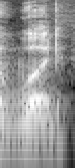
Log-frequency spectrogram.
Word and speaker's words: would: Sí, la pronunciación de la palabra would, que no puedo encontrar, pero would, que es el condicional en inglés, se pronuncia would, como si. Would. Would. L es muda.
